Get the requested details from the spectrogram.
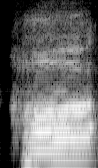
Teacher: حلق کے نیچے سے ادا ہونے والی، اس کو بڑی ہا کہتے ہیں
